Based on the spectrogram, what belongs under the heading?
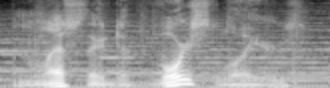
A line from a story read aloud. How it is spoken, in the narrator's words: mumbled Martin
